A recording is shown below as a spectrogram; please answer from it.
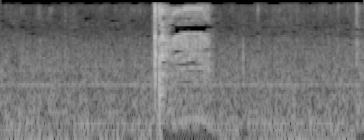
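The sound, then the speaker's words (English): A single camera shutter fires, a crisp mechanical click followed by a short whirring snap. It stands out briefly over a steady, faint background hiss. “This is the sound of a camera.”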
